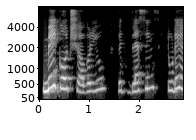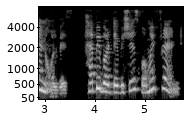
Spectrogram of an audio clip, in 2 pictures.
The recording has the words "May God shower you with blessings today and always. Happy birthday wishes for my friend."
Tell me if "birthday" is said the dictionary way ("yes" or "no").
no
